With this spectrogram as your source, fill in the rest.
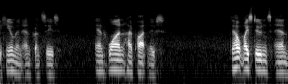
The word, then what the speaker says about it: hypotenuse: easier to spell but make sure to pronounce it fluidly as in hypotenuse the legs are always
